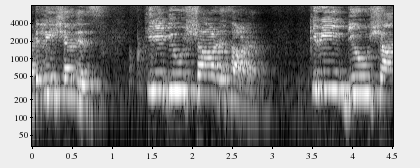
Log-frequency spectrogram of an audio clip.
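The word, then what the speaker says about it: cri du chat: क्रीड्यूशा इसको प्रोनाउंस करते हैं, क्रीड्यूशा डिसऑर्डर.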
